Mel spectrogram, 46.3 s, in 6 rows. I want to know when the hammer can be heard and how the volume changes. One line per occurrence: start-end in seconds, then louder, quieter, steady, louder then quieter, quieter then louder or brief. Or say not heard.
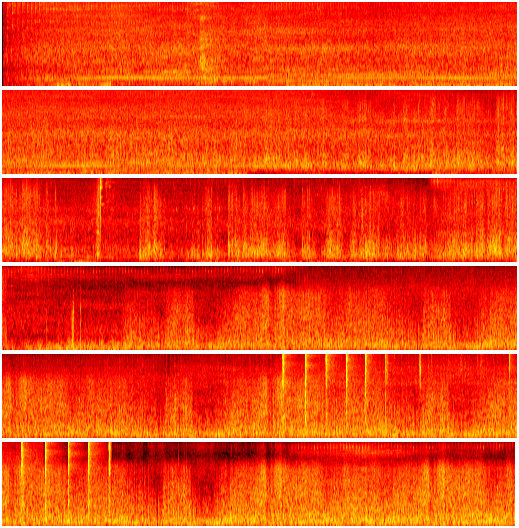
35.1-40.2 quieter then louder.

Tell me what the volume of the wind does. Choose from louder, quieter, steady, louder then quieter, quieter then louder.
louder.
